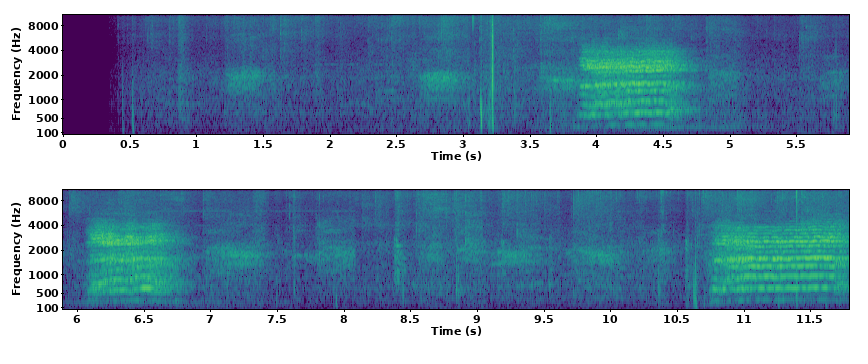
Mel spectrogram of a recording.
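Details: Heavy Beetal goat from Punjab, a castrated male, giving three loud, harmonic, wavering bleats about three seconds apart, with quieter bleats and clicks between.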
